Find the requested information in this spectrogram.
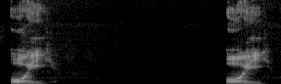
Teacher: It starts on this very sort of forward placed, lips forward, or sound, like the or in port or law, and then it moves. The lips come back, relaxing, and you end up in this sort of I shape. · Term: oi diphthong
